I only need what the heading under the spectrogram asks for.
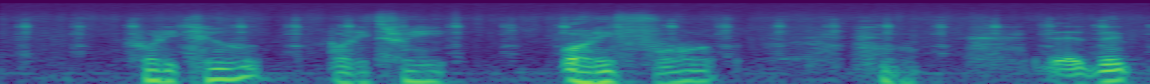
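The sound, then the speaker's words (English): Several clocks tick in a steady, even rhythm, the sharp clicks faint but constant beneath a man's voice speaking slowly and deliberately. “The clocks are beginning to look like people, like Mama.”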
